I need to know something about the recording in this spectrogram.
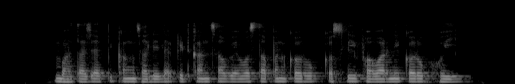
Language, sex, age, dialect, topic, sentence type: Marathi, male, 31-35, Southern Konkan, agriculture, question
